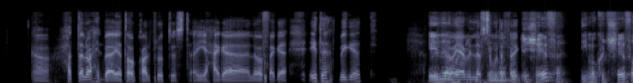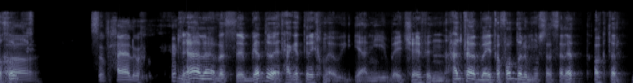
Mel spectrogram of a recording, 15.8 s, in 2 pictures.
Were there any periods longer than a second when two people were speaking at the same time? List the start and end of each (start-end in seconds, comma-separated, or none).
5.4-6.6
